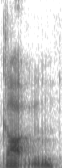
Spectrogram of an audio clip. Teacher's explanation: Because we're just doing the syllabic N, the E doesn't make any sound here. We just do the N sound, gotten.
